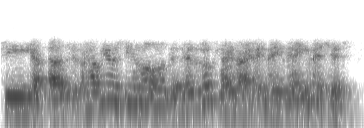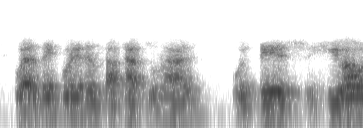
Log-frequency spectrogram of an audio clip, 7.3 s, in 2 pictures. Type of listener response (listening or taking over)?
listening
